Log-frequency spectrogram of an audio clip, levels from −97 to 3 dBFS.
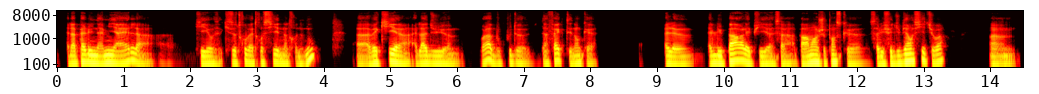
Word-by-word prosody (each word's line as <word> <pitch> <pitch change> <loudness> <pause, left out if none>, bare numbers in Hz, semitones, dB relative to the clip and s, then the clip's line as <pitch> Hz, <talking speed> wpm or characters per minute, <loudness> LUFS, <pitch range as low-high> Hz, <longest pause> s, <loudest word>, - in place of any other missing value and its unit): elle 110 - -2
appelle 120 +3 +3
une 115 -1 +6
amie 115 +2 +4
à 105 - 0
elle, 130 +6 +1
heu, - - -2 0.8
qui 105 -1 0
au 100 - -1
qui - - -16
se 115 - -3
trouve 115 +2 -2
être 110 0 -5
aussi 110 +2 -2
notre 105 -2 -4
nounou, 130 - 0 0.6
heu, - - -3
avec 105 +2 +1
qui, 130 -2 +4
heu, 110 -2 +3 0.2
elle 110 +1 -2
a 110 - +4
du 105 0 0
hem, 110 +2 -6 0.3
voilà 140 +6 +2
beaucoup 105 0 -6
de 110 -1 -5 0.2
d'affect 120 +5 -2
et - - -3
donc 110 +1 -3
heu 120 - -6 1.1
elle, 110 -1 +2
heu, 100 +1 -1 0.2
elle 105 - 0
lui 110 -1 +4
parle 135 +5 +6
et 110 - +4
puis, 105 0 -3
heu, 110 -3 -2
ça 100 +2 -4
apparemment 110 +3 +4
je 110 -1 -3
pense 120 +3 -1
que 100 0 -6
ça 100 0 -4
lui 100 - +1
fait 105 +1 -1
du 105 +1 0
bien 130 +3 +6
aussi 135 +2 +1
tu 120 - -5
vois? 130 +5 -1 0.6
Hem, - - -3
110 Hz, 220 wpm, -25 LUFS, 105-120 Hz, 1.1 s, une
